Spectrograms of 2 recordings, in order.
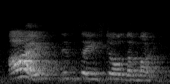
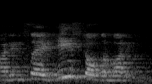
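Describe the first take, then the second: First: The word I is stressed. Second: The word he is stressed. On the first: Someone else said it. "Means somebody else said it" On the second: Someone else stole the money. "Somebody else stole the money"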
